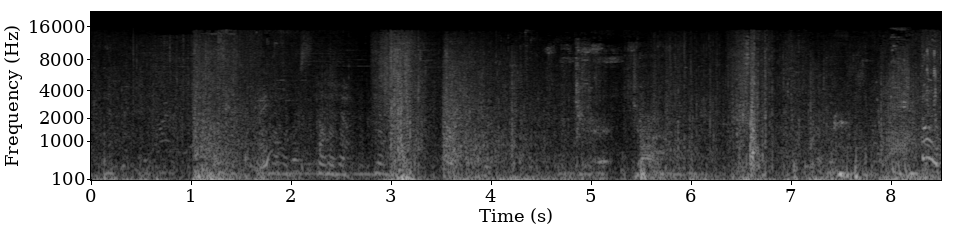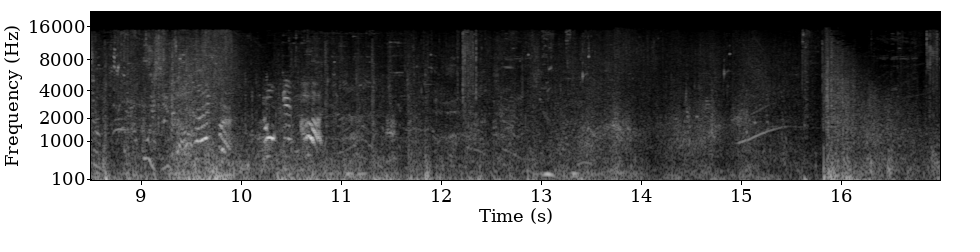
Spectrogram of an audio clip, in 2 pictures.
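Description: A rifle fires sharp, loud shots now and then.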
